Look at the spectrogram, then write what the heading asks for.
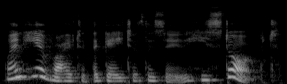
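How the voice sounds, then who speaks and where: Lively woman reading a children's storybook. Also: on the low side, moderate pace. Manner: animated, addresses young listeners with questions. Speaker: storybook reader. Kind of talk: expressive children's story narration.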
